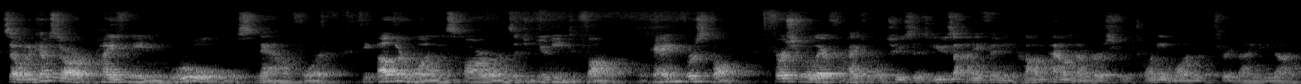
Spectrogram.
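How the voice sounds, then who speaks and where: A man's voice: low-pitched, lively intonation, normal speed, few pauses, a little mellow. A male teacher giving a classroom lesson in a casual, rambling way with lots of fillers, recorded by a camera across the room. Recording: echoey room, distant camera mic.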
